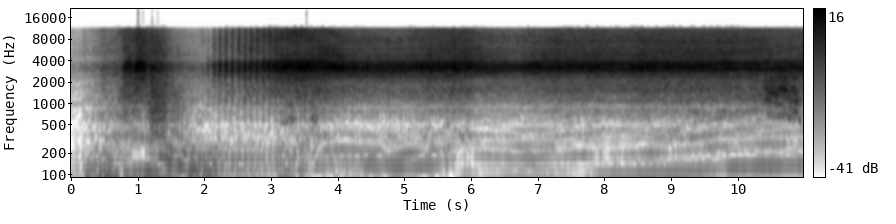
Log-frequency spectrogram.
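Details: Mitsubishi Carisma diesel runaway after several liters too much engine oil overfilled; very high climbing revs that never settle or drop, engine running on its own oil.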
